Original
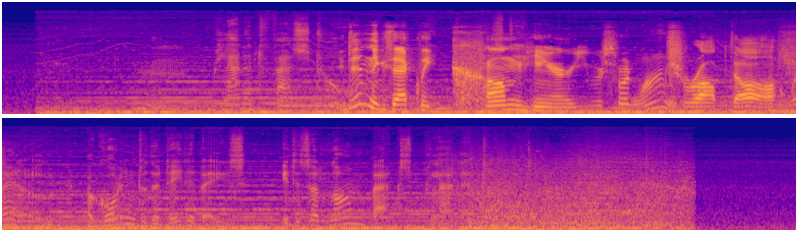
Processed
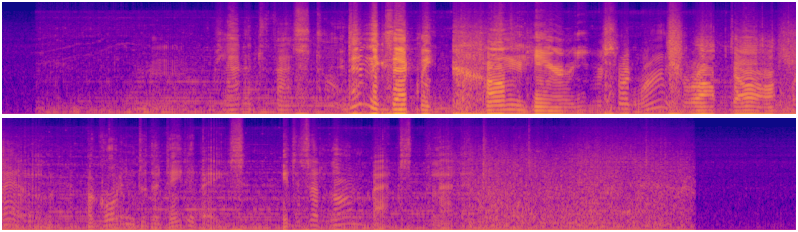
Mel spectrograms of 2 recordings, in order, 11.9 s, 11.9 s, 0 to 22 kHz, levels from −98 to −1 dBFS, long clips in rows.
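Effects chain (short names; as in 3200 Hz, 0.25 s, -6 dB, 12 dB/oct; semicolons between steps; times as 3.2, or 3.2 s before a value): HPF 110 Hz 12 dB/oct; high shelf 2300 Hz +12 dB; half-wave rectifier; gain -2.5 dB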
